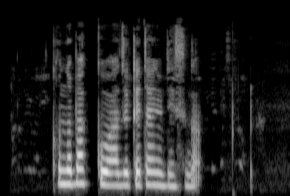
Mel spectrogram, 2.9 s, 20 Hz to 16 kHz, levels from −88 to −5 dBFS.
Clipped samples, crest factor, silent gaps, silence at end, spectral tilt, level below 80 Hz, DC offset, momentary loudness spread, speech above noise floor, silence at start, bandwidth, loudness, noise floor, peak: under 0.1%; 18 dB; none; 0.9 s; -4 dB/octave; -76 dBFS; under 0.1%; 12 LU; 30 dB; 0.55 s; 10.5 kHz; -25 LUFS; -53 dBFS; -8 dBFS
